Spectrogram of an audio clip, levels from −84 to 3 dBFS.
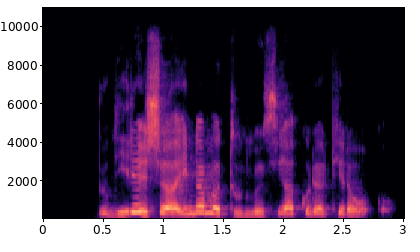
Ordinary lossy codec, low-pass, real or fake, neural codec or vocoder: none; 9.9 kHz; fake; autoencoder, 22.05 kHz, a latent of 192 numbers a frame, VITS, trained on one speaker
